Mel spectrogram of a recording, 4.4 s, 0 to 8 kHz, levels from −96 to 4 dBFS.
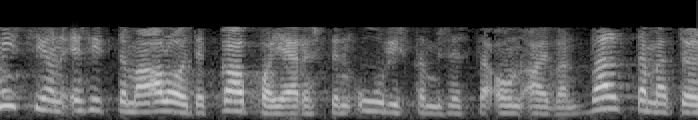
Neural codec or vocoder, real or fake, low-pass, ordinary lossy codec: none; real; 7.2 kHz; AAC, 16 kbps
